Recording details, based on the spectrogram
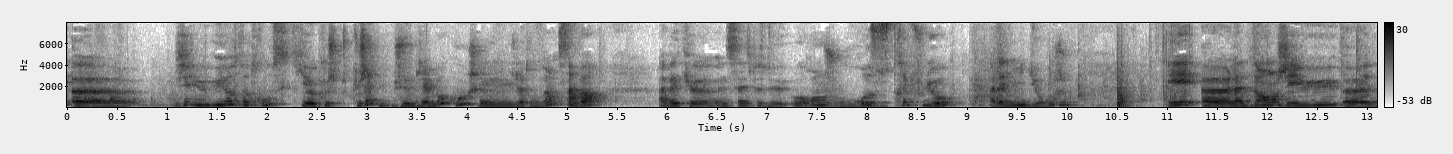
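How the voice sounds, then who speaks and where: A woman's voice: medium pitch, unhurried. A young woman vlogger chatting casually about gifts, rambling and giggling, with many fillers. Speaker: beauty vlogger. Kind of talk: casual haul chat. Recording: echoey room with faint noise.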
